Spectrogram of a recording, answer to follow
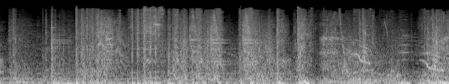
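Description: Movie fight-scene sound effects: a dense run of rapid gunshots and hard impact hits.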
